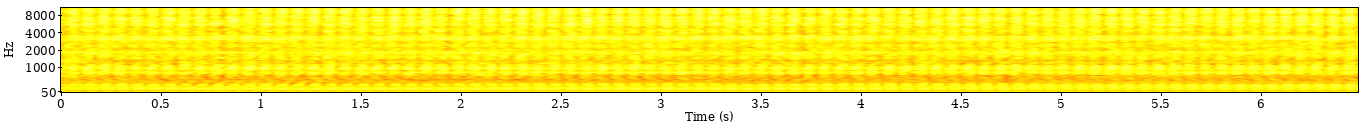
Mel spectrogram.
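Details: Toyota SDK4 skid steer diesel, restoration project, running after first successful start; steady even chug at idle, about three beats a second, no misses or knocks; running normally.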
